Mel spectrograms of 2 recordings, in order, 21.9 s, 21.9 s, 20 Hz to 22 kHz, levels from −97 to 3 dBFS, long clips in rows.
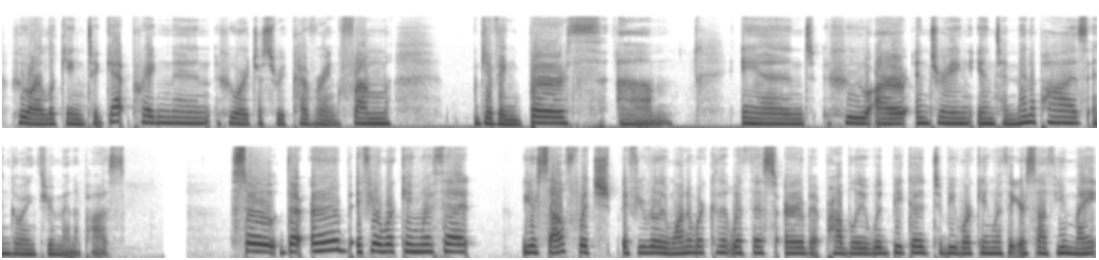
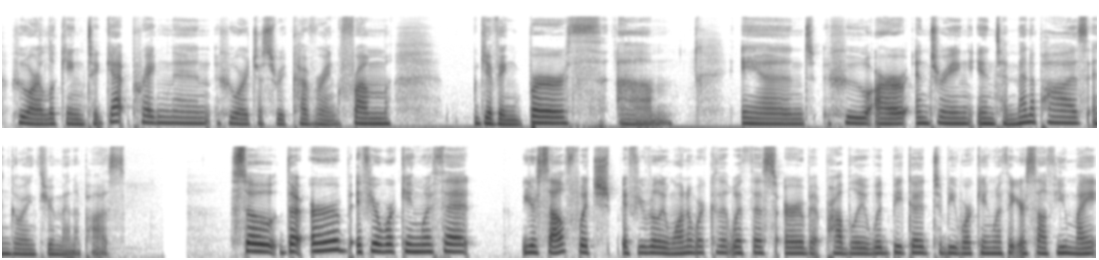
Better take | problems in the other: second | distortion; slight; 6% of the sound clipped

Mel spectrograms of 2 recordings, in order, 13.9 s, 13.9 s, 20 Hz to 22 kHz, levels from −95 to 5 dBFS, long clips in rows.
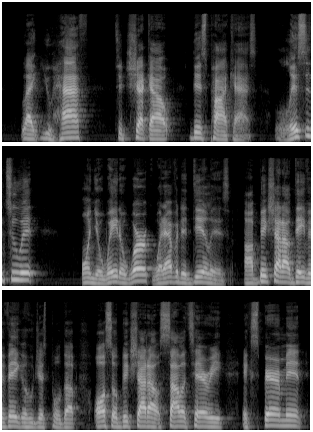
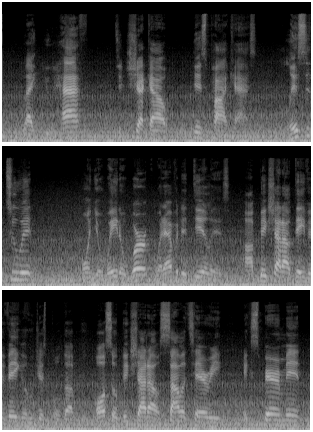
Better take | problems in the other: first | low rumble; noticeable; throughout; 10 dB below the speech

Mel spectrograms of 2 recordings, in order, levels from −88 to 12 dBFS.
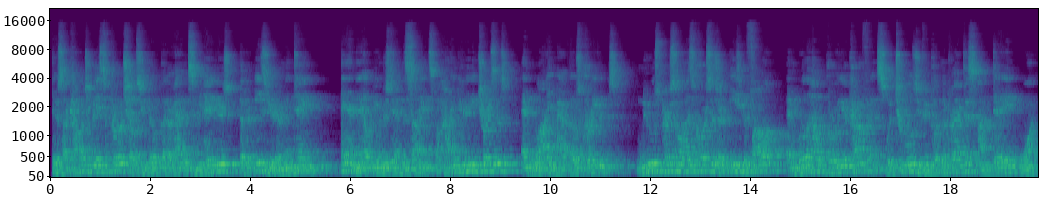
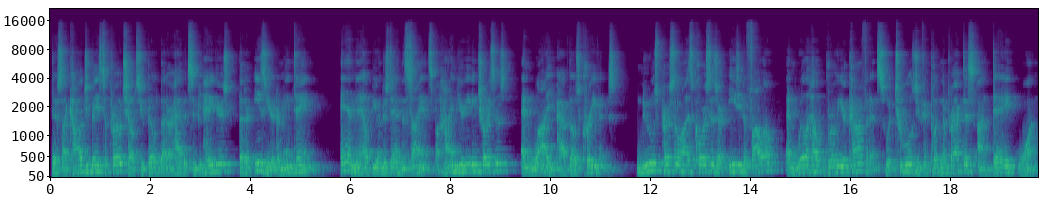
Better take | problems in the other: second | room echo; strong; dies away in 1.4 s; slight in the second // off-mic speech; far; somewhat distant in the second

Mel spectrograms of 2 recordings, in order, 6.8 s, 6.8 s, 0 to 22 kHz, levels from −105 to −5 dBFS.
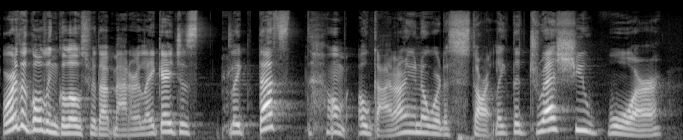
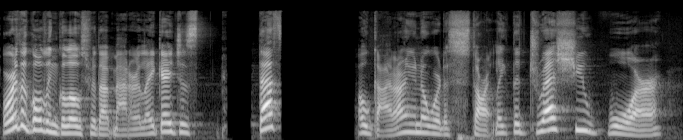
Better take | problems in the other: first | audio cutting out; at 2.5 s and at 3 s for 0.5 s

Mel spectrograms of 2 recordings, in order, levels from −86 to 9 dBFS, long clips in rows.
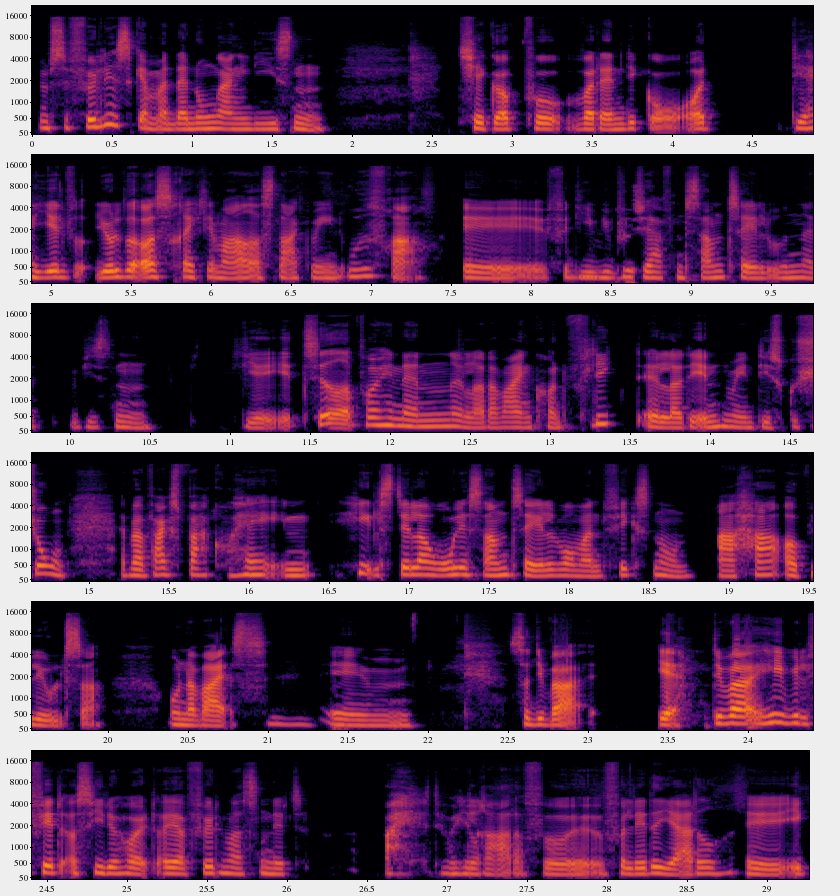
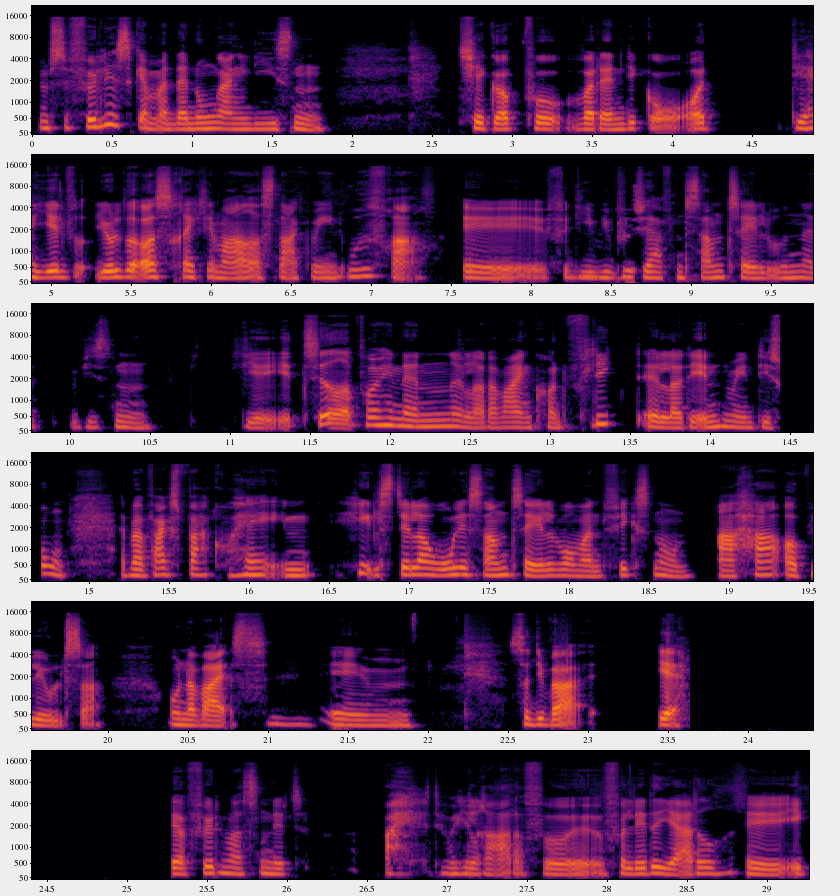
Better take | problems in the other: first | audio cutting out; at 14 s and at 24 s for 1.5 s

